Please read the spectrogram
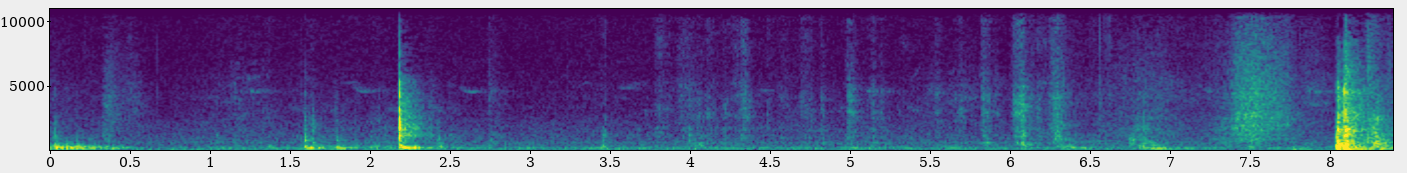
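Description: A wooden strip handled on a plywood jig and fixed with a one-handed bar clamp: a few sharp clicks and light wooden knocks, with a louder knock near the end.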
